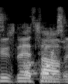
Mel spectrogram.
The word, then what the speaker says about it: Kuznetsov: Kuznetsov 14. is good. Kuznetsov, yeah. Thank you for pronouncing that right for me.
